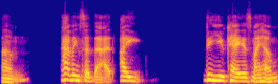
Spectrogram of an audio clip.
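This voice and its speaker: Over a quiet background, a woman speaks at a fairly slow pace in a fairly low voice with ordinary pitch variation. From US Midwest, Chicago. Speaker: fanfiction writer, livestreamer. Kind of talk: casual livestream chat. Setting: livestream. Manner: chatty, with fillers and restarts.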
